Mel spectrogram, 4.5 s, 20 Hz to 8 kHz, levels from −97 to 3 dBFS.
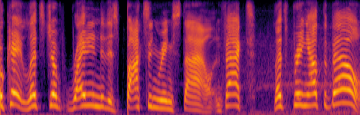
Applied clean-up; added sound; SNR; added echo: none; none; none; none.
